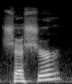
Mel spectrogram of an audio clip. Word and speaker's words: Cheshire: really and so uh you I hear you pronounce it chesher chesher chesher okay I'll try to remember that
